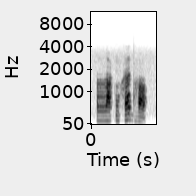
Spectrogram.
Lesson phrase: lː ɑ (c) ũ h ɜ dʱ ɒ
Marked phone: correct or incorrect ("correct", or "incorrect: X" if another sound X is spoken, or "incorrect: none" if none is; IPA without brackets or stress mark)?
incorrect: k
